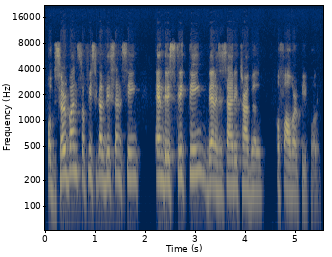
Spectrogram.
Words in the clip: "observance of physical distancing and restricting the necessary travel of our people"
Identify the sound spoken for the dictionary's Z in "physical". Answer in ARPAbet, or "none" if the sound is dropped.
S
